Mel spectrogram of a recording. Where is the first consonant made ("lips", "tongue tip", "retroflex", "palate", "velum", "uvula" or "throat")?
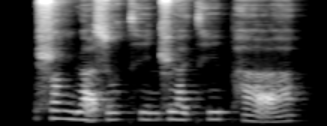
retroflex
